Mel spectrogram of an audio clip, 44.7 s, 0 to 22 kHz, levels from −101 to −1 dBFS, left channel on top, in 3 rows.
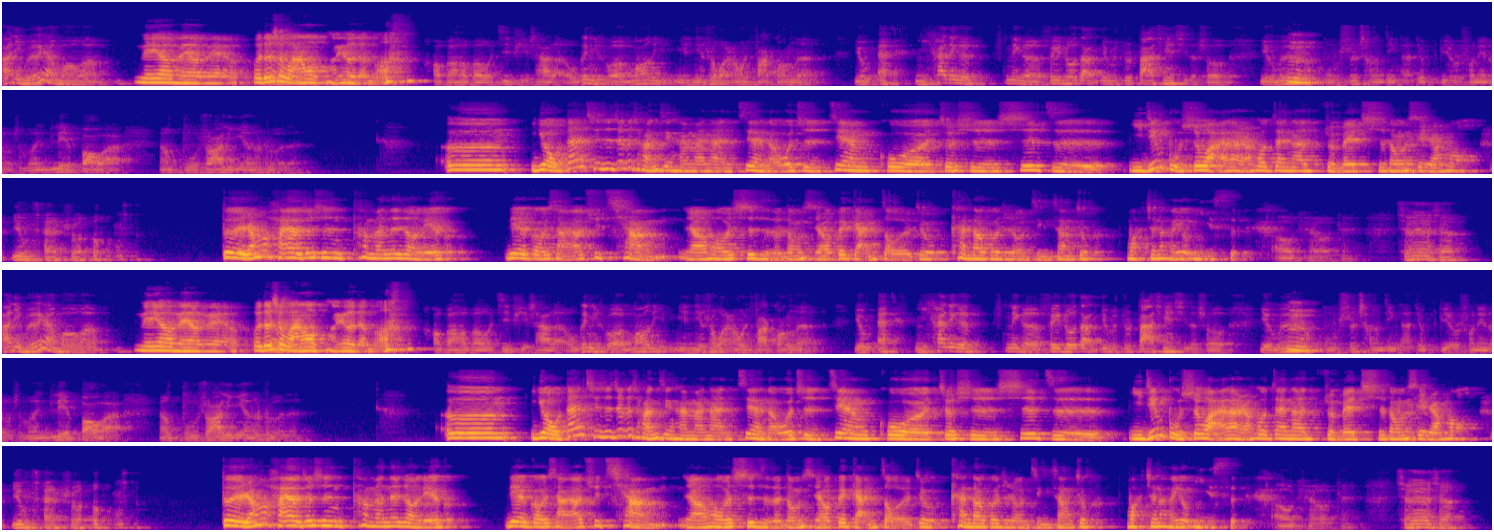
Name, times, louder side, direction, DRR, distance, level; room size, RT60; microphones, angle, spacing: voice 1, 0.0-1.3 2.5-3.0 4.3-8.1 8.5-12.3 12.6-17.9 28.9-29.2 29.7-31.1 37.2-37.9 42.5-44.4, right 2 dB, 65° right, 3 dB, 3.0 m, -39 dB
voice 2, 1.3-4.2 12.8-13.1 19.3-25.9 26.2-29.6 32.0-34.3 34.8-40.8 41.1-42.5, right 1 dB, 40° right, 4 dB, 1.4 m, -23 dB
20.0 x 14.5 x 3.4 m, 0.36 s
head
